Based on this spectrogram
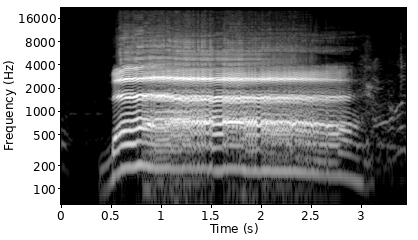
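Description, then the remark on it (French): A human voice imitates the bleat of a salt-meadow (pré-salé) ewe from the Manche, France, with one loud, sustained, wavering baa lasting over two seconds, alone, then trailing off. “je vais vous faire la brebis de présalé de la Manche.”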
